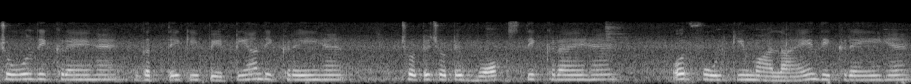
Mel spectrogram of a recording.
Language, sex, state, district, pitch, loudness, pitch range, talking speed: Hindi, female, Punjab, Pathankot, 220 Hz, -16 LUFS, 210-230 Hz, 150 wpm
